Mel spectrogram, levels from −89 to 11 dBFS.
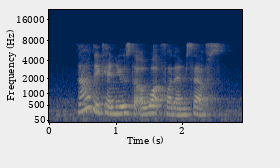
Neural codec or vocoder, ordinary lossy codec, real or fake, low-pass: none; none; real; 7.2 kHz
